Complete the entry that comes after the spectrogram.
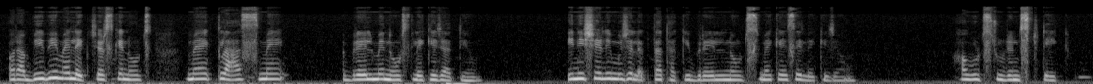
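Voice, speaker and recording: A woman's voice: mid-range voice, dark tone, poor audio. An Indian woman answering interview questions reflectively, switching between two languages as she speaks. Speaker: interview guest, teacher. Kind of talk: reflective interview answers mixing Hindi and English.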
